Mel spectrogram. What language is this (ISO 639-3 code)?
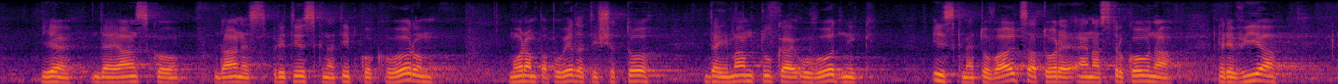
slv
